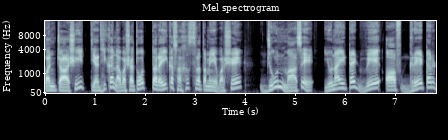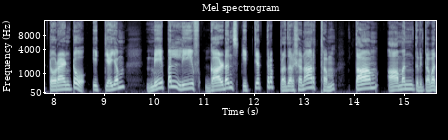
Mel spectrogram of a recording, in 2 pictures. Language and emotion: Sanskrit, neutral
